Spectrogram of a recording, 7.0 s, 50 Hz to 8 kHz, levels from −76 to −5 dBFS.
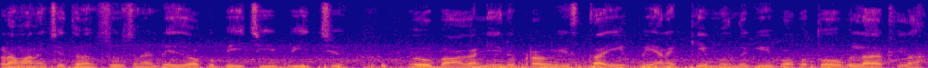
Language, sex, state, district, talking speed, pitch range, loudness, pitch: Telugu, male, Andhra Pradesh, Visakhapatnam, 155 wpm, 110-115 Hz, -26 LUFS, 110 Hz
